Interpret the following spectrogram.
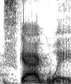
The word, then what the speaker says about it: Skagway: San Francisco to the sea port at SCA Skagway is that how you pronounce it Skagway MH well once you get to Skagway you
